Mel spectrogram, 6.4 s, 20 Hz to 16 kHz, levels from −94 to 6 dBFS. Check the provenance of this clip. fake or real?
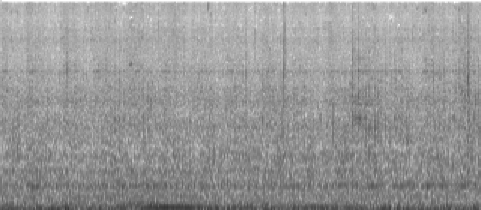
real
